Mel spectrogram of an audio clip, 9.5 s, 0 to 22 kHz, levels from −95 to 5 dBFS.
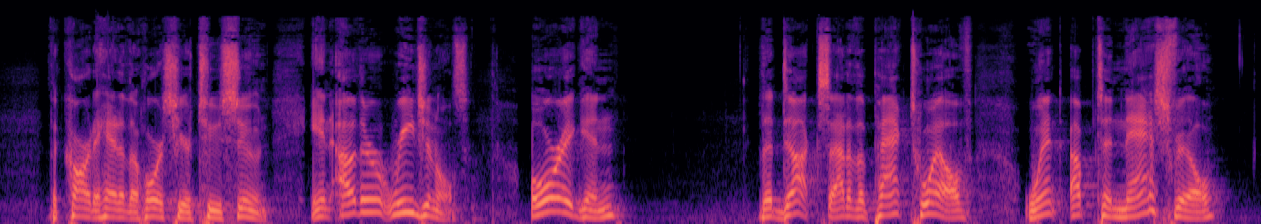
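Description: Nothing in the speech stood out as a technical problem on listening.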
